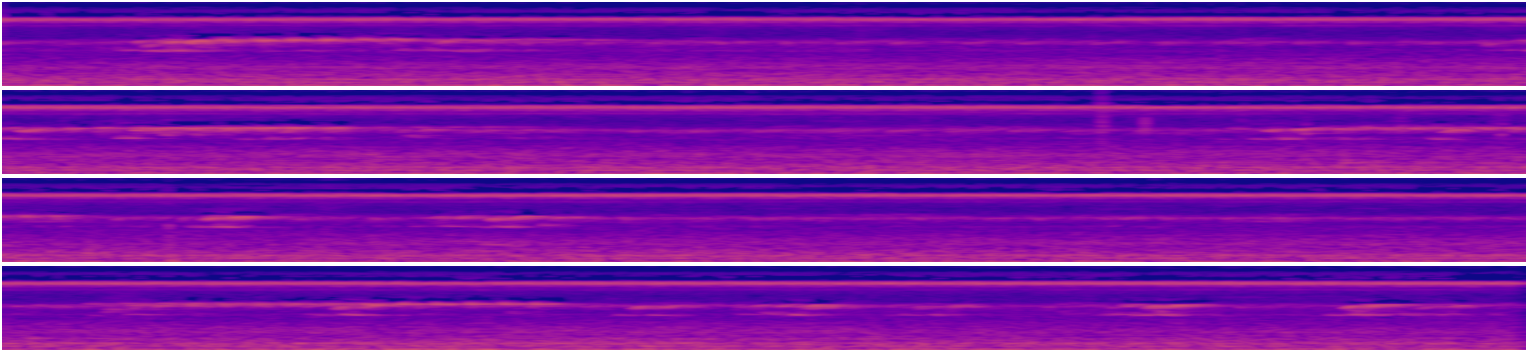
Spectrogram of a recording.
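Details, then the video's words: Puerto Rican common coquí frogs calling in bursts: rapid upward-stepping two-note chirps clustered in groups, pauses between clusters, a continuous high-pitched insect drone in the background. "The sound of the coqui de Puerto Rico."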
